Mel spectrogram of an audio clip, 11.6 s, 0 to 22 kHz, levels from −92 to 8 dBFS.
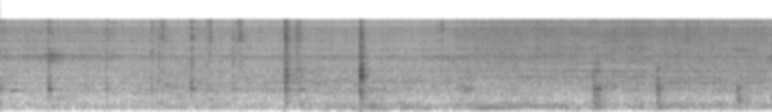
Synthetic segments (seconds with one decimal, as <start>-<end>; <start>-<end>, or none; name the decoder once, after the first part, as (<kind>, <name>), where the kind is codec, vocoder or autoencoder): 7.8-9.8 (codec, SNAC)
